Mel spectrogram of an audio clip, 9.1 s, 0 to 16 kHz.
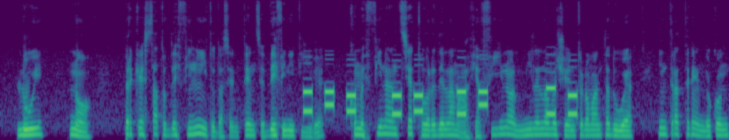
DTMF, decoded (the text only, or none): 504 14 20 31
